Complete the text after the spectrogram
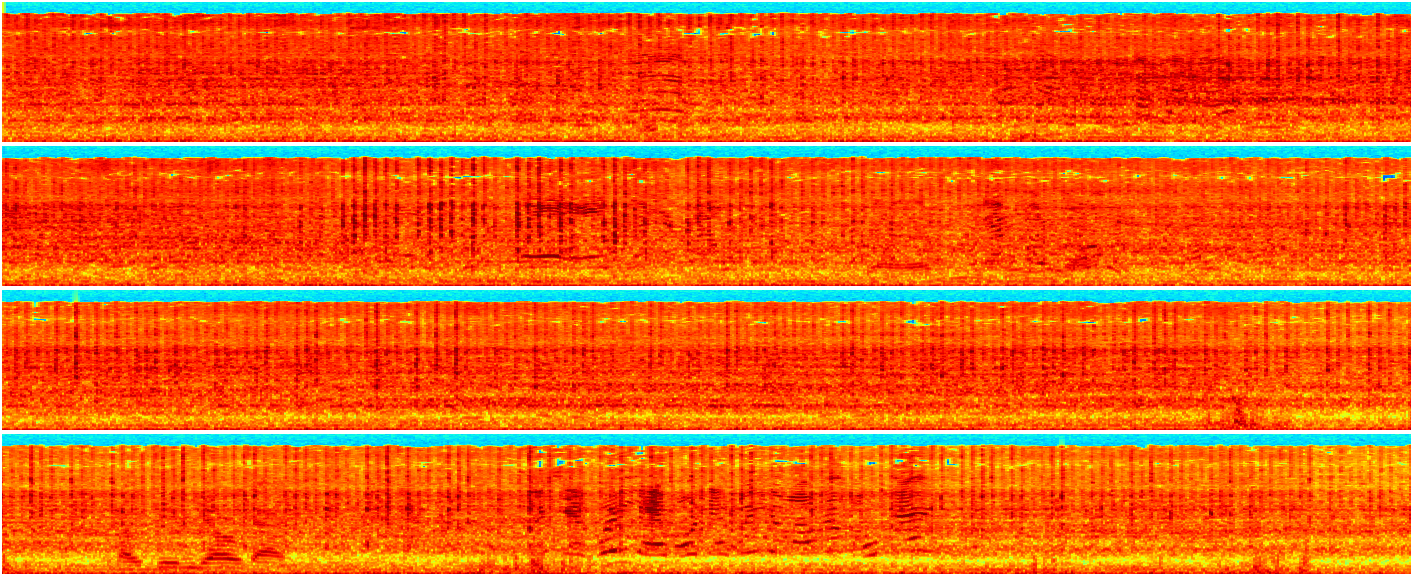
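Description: Tractor tyres churn through wet mud.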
